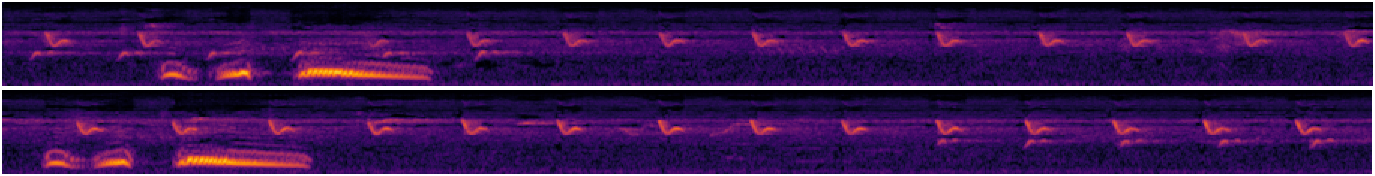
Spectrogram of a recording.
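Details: Spotted dove calling as a trapping lure: two well-spaced phrases, each a quick double coo and one long hoarse coo, over a low background hum and continuous high chirping.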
